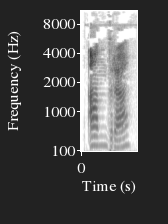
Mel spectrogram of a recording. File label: swedish second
